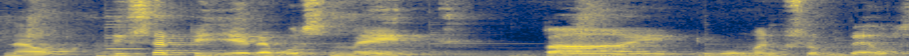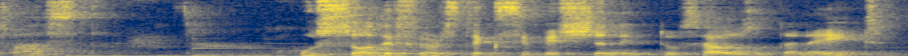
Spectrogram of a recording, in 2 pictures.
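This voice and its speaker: Her voice sits low for a woman and carries a Chilean accent from her native Spanish. She explains her subject deliberately, like a curator presenting pieces in an interview. The room adds noticeable echo, and guitar music plays behind her. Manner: deliberate, explanatory, non-native English phrasing. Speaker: textile collection curator and interviewee.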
